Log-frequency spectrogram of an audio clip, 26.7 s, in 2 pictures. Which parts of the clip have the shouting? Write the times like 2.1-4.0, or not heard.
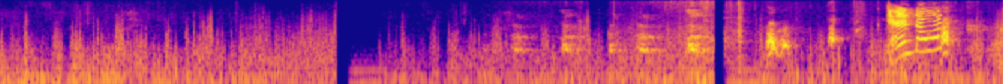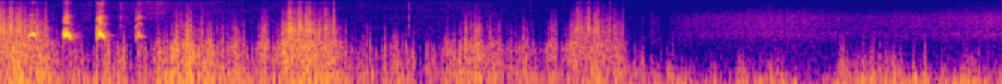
11.8-12.6.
